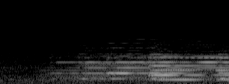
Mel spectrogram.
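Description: Piano music starting softly about half a second in and swelling, with sustained chords and notes. It is the soundtrack of a tribute video, heard through the room's speakers.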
